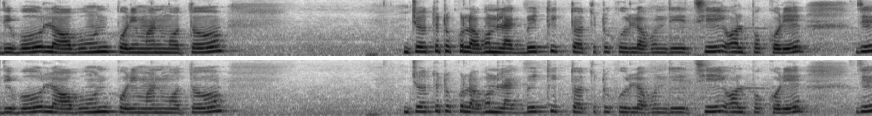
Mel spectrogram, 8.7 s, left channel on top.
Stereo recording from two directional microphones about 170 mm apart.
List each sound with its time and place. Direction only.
0.0 s speech: 15° left (ahead or behind)
4.1 s a woman's voice: 35° left (ahead or behind); by 8.7 s 10° left (ahead or behind)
